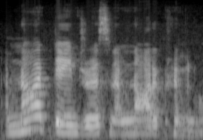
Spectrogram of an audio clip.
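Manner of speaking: firm, loud denial; insisting. Acted. Doctor Peck insisting on her innocence, firm and loud. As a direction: stand your ground. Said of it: "insisted Doctor Peck".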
